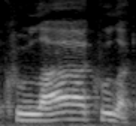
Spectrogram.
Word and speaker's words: Kulākula: So this is called the Kulākula chakra. K-U-L, long A, K-U-L-A.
